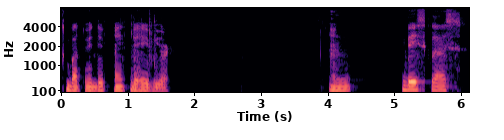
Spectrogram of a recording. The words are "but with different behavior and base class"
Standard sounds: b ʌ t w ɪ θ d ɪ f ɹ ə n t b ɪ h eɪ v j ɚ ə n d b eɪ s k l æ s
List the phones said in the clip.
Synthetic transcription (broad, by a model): b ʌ t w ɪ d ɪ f ə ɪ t b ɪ h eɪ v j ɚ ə n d b eɪ s k l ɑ s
